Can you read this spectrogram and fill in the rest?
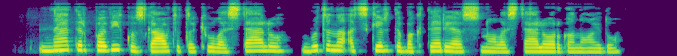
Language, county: Lithuanian, Utena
